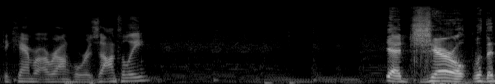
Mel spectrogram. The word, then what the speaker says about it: Geralt: Geralt. Geralt of Rivia, not Geralt.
